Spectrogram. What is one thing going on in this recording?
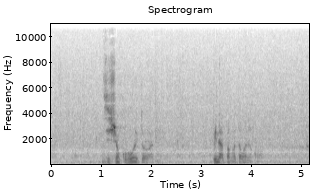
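A young man speaks quietly and hesitantly, close by.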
